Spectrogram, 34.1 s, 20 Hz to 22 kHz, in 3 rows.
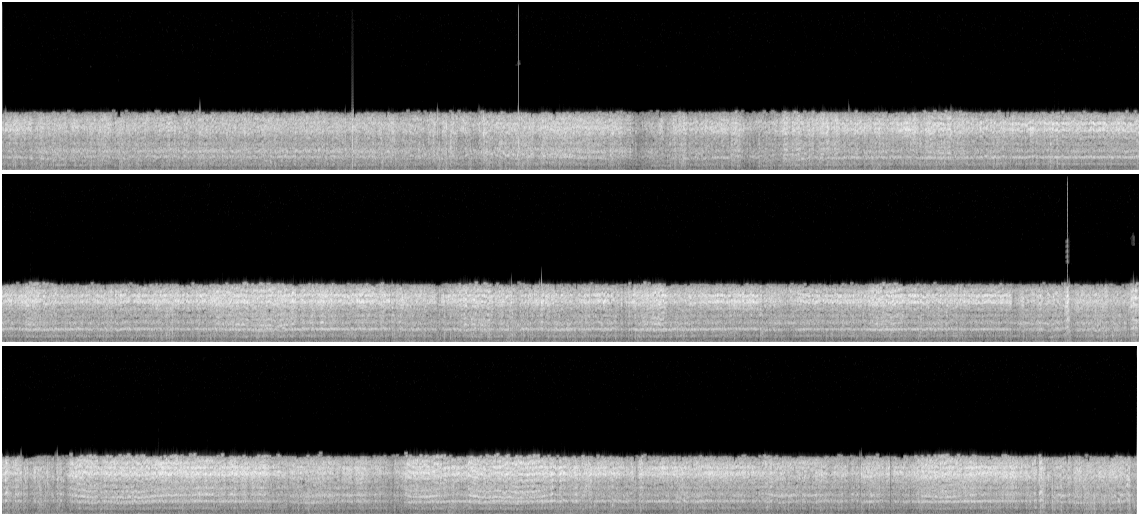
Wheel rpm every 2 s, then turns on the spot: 220, 200, 190, 200, 180, 220, 230, 230, 230, 230, 230, 230, 230, 230, 220, 230, 230.
none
